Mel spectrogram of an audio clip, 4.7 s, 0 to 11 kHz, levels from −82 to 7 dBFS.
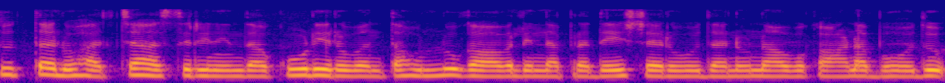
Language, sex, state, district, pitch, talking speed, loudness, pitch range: Kannada, female, Karnataka, Dakshina Kannada, 190 Hz, 115 wpm, -15 LUFS, 185-205 Hz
